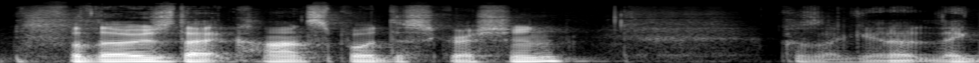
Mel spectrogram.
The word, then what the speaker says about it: Discretion: those that can't spoil discretion because I get it they people get around all the time it's not discreation it's not disconnection d-i-s-c-r-e-t-i-o-n you have no trouble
